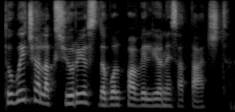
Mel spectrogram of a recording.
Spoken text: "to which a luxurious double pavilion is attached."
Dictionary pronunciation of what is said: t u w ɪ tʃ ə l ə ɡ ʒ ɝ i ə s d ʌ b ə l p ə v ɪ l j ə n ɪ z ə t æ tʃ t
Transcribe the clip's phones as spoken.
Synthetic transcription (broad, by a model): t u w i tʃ ə l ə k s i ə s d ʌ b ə l p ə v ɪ l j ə n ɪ s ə t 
